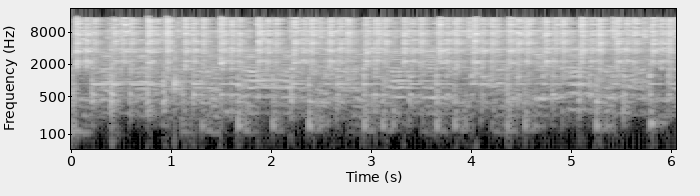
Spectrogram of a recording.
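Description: Kirtan music: a dholak drum and small metal hand cymbals keep a fast, steady beat over a harmonium's held chords, with a man singing.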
